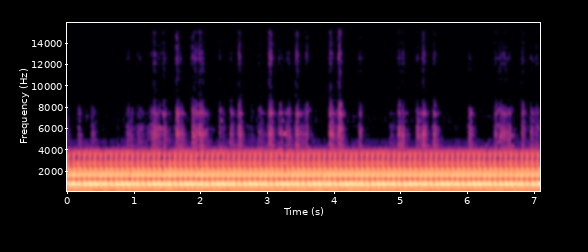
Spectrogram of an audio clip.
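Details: Loud, steady, rapid buzzing drone with a fast regular pulse: the normal noise of an MRI scanner during a scan.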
